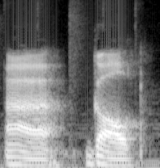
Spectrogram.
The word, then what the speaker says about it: Gal: Is there, Gal, remind us what you do for? And also it's Gal. It's like Paul but with a G, just spelled like Gal.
